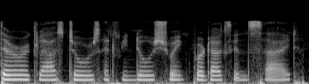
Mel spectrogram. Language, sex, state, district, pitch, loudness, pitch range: English, female, Assam, Sonitpur, 210 Hz, -19 LUFS, 135-215 Hz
